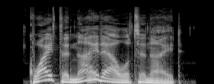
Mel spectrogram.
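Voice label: quite the night owl tonight, male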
